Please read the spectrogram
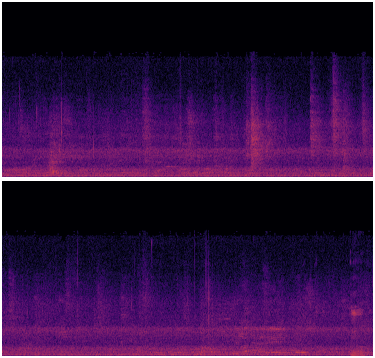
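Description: Dining-room background of a restaurant: a steady low hum with a faint murmur of voices, and soft chewing of a burger close to the microphone.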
